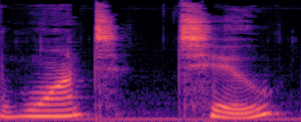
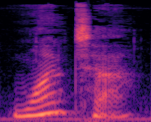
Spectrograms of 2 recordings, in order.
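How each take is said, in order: First: Both words are said fully, with the T. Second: The T stays and the vowel becomes a. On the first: "It is said exactly the way it's written" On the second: "The vowel oo has become a"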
